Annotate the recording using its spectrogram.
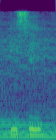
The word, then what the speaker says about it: Bisi: Martin BC and Band. – Okay. Ja, ne? – Also geschrieben eher irgendwie Martin, klar, und dann B-I-S-I, aber BC wird's ausgesprochen, Alter.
